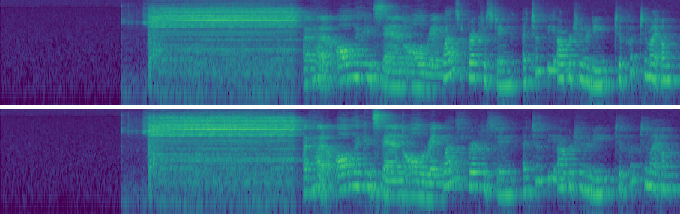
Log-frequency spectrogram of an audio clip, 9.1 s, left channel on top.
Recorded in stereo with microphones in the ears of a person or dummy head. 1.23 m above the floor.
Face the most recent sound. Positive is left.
turn(degrees=45)  # may be behind; listen again after turning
